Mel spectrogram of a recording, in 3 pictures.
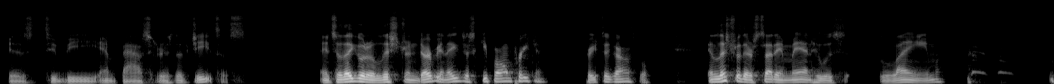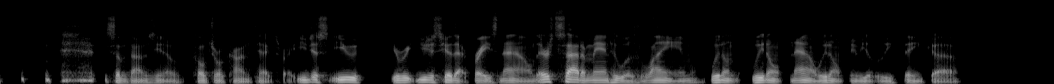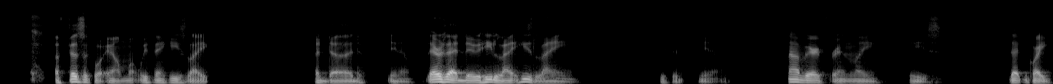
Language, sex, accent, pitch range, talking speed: English, male, American, 80-115 Hz, 180 wpm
